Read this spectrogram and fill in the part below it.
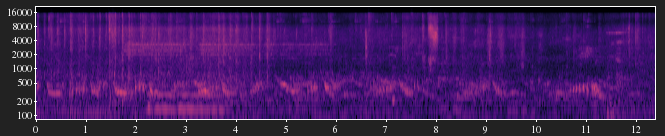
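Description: Pigeons kept as high-flying birds coo in low, rolling phrases through most of the stretch, with other birdcalls and chirps scattered over a steady outdoor background.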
